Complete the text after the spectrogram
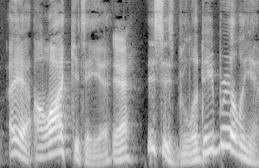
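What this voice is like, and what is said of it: Broad Yorkshire accent. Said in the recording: “a really broad Yorkshire accent”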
